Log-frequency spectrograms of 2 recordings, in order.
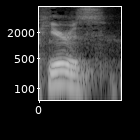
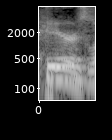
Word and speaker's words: Piers: I like Piers, like a Z. Say it like that. – Piers, like multiple Piers.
